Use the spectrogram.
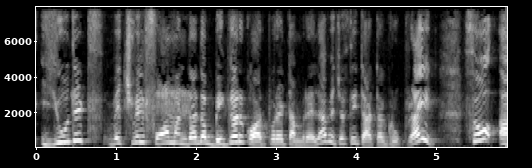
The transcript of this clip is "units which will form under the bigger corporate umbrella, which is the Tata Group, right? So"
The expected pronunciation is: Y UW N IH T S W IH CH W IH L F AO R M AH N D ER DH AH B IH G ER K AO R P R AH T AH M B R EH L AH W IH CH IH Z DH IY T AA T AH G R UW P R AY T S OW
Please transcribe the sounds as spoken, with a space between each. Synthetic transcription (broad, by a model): Y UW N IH T S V IH CH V IH L F AO R M AH N D ER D AH B IH G ER K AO R P R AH T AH M R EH L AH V IH CH IH Z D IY T AA T AH G R UW P R AY T S OW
